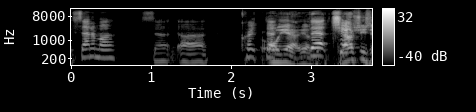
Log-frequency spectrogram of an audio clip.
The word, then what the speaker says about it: Sinema: Sinema.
